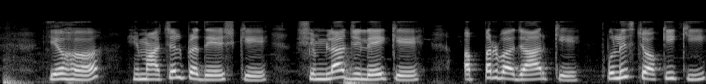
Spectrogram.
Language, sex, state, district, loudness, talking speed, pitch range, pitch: Hindi, male, Himachal Pradesh, Shimla, -14 LUFS, 110 wpm, 215-270 Hz, 240 Hz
